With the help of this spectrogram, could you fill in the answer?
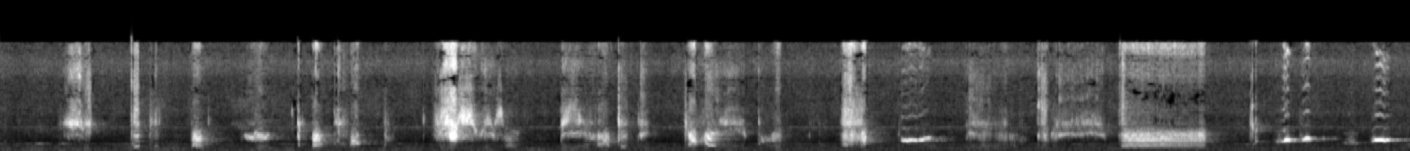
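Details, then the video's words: Talking budgerigar alternating scratchy chattered phrases with clear whistled rising notes near the end, plus one brief broadband rushing noise midway and a steady indoor hum. "Perruche Ondulée qui parle"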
